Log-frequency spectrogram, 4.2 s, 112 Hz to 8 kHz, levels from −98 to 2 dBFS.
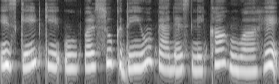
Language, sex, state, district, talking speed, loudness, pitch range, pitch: Hindi, female, Delhi, New Delhi, 130 wpm, -16 LUFS, 245-300 Hz, 265 Hz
